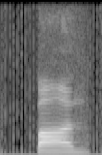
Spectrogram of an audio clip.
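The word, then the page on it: ban: tone 1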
